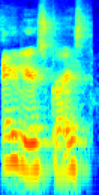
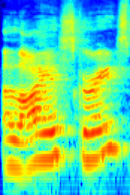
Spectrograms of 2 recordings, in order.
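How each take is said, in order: First: The first word begins with an 'ay' sound. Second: The first word begins with an 'ee' sound. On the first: The speaker calls it right. "oh, it's" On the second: The speaker calls it wrong. "in my head, have been pronouncing it"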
